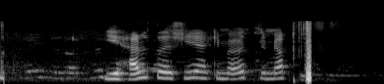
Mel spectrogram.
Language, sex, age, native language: Icelandic, male, 11, Icelandic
